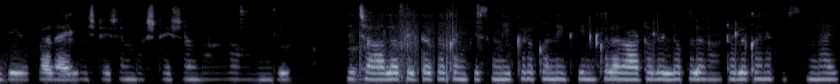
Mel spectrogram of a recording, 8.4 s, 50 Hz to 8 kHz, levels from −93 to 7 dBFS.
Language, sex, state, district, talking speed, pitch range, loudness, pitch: Telugu, female, Telangana, Karimnagar, 150 wpm, 220-230 Hz, -34 LUFS, 225 Hz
